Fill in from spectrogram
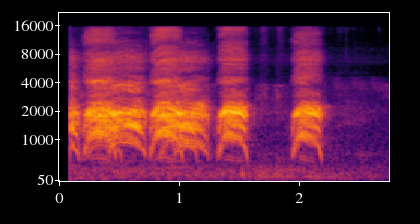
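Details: Crows fighting over food give loud, harsh caws: three rasping calls in quick succession, then a fourth after a short pause, each slightly arched in pitch, with no other clear sounds.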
